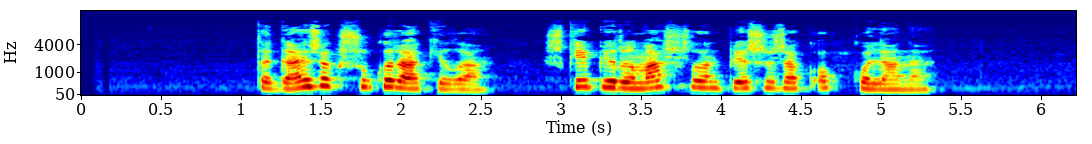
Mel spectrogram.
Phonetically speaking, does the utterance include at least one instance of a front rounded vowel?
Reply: no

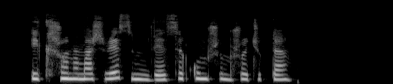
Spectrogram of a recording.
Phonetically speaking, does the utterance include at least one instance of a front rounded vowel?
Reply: no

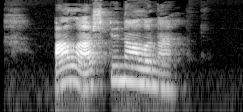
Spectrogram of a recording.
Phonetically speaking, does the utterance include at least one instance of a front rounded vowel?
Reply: yes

